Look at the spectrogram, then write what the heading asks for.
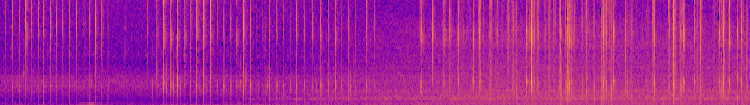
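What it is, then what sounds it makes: Small amber glass bottle. A small amber glass essential oil bottle with a cap is tapped and scratched with fingernails. Quiet, irregular clicking taps with bright glassy ticks sit over a soft, continuous scratching texture that grows slightly denser in the second half.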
